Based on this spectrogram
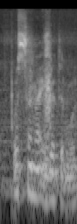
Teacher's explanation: وخلي بالك انت بتقولي والسماء، تقولي والسماء ما وسطا، الحرف الرقيق اتفقنا ان وسطا، لا برسا ولا سوادا، لا شده رقه ولا تفخيم، ما تقوليش والسماء خطا، وسطا، ميم حرف رقيق وبعده مد، يبقى اقرأي الميم الرقيقة وسطا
